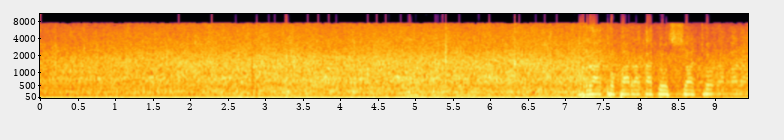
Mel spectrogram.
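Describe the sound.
A crowd claps hands steadily in a dense, continuous patter while many voices murmur prayers underneath; near the end a louder voice breaks through in rhythmic bursts.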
